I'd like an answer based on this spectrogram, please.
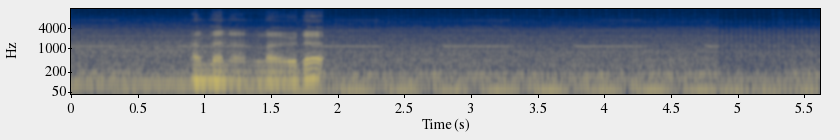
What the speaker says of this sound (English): So I'll reverse this trailer down the road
